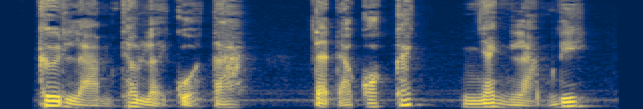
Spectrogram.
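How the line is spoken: Whispering. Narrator (Vietnamese): thầy Tàu nói khẽ với Tư và Kha

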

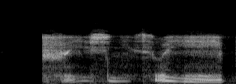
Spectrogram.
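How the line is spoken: Whisper. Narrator (Russian): прошептала

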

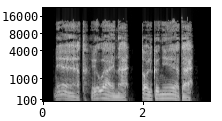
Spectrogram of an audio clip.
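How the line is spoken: Strained wheeze, pinned down. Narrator (Russian): прохрипел Артемилар, которого Ториан оседлал сверху, не давая дернуться

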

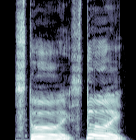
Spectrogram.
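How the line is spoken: Worker yelling. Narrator (Russian): заорал рабочий

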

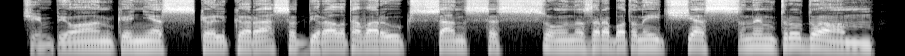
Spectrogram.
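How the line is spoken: Displeased hiss. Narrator (Russian): поведал ящер, недовольно зашипев

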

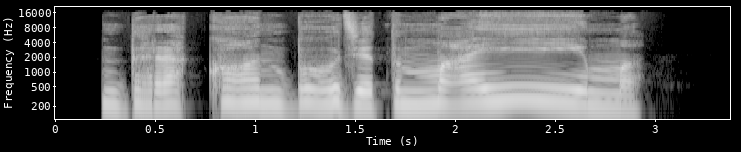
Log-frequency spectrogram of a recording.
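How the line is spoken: Growling. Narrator (Russian): прорычала она

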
